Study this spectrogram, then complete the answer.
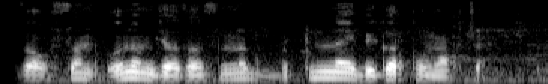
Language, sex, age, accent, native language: Uzbek, male, 18-24, Samarqand, Uzbek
